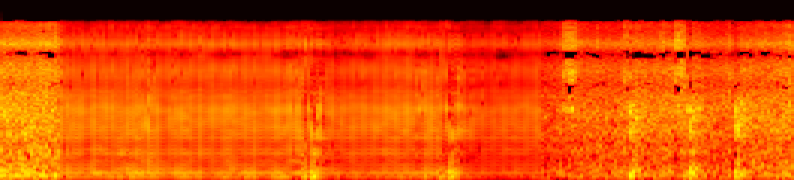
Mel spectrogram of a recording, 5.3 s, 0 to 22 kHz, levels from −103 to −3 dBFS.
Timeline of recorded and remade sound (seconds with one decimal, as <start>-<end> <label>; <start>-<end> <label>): 0.0-0.4 recorded; 0.4-3.6 remade; 3.6-5.3 recorded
